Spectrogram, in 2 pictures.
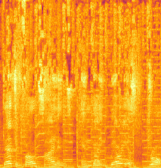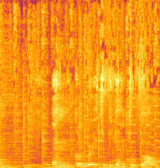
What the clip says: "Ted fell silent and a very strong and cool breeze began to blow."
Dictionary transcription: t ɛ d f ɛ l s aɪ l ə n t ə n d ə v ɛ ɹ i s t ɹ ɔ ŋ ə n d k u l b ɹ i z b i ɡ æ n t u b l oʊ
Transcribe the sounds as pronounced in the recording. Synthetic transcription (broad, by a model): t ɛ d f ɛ l s aɪ l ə n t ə n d ə b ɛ ɹ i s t ɹ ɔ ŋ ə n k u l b ɹ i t b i ɡ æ n t u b l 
